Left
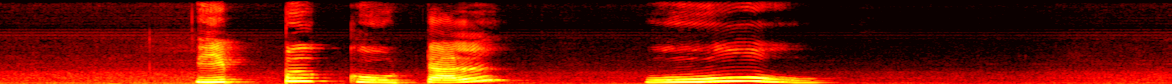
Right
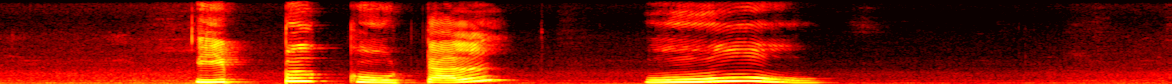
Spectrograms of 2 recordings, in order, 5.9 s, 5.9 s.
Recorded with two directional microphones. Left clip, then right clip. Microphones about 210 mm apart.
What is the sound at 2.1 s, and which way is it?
Speech, 20° right (ahead or behind).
